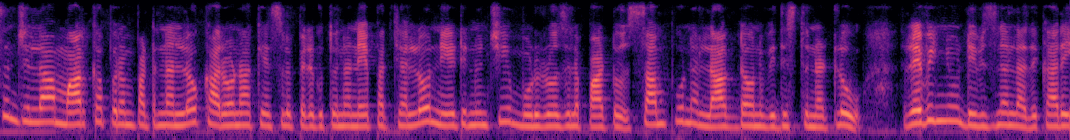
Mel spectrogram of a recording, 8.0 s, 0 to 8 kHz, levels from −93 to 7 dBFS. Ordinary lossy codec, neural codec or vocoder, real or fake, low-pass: Opus, 16 kbps; none; real; 7.2 kHz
